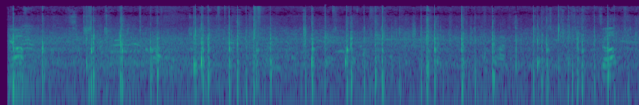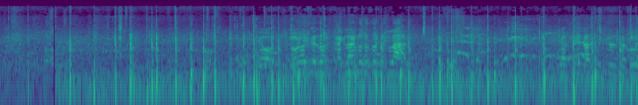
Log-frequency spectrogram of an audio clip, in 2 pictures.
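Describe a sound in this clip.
Basketballs bounce repeatedly on a hard outdoor court.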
